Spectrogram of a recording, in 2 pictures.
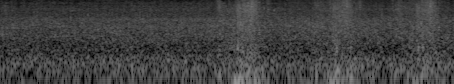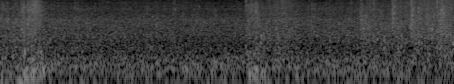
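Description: A waterfall in the video game Elden Ring gives a steady, dense roaring rush of falling water that fills the whole clip without a break, and no one speaks.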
